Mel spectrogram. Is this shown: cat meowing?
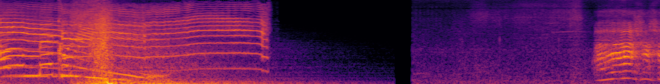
yes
